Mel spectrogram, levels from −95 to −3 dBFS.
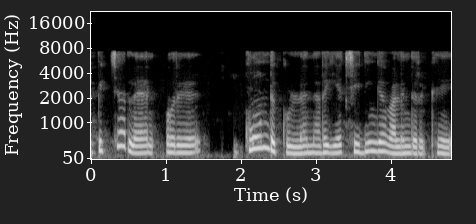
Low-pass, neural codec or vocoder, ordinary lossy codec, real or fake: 7.2 kHz; vocoder, 22.05 kHz, 80 mel bands, WaveNeXt; none; fake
